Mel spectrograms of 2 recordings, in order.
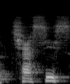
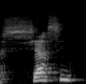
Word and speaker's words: chassis: I gotta say that already now I'm pretty optimistic about the it's not called a chassis, I know, it's called a shassi.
